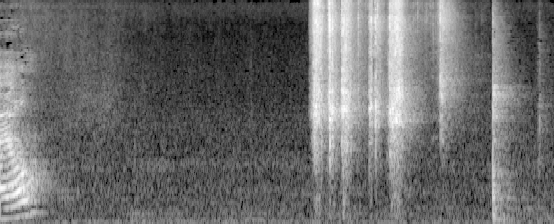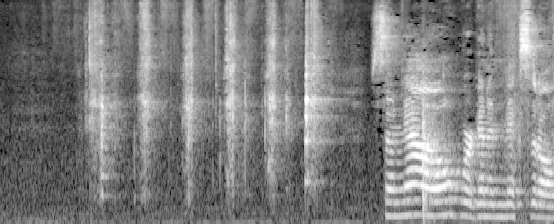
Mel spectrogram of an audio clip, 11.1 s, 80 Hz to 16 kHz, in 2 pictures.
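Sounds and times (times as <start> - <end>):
pepper mill grinding: 6.3 - 8.9.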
